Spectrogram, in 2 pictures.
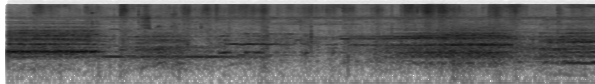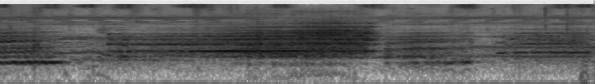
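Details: Howler monkeys calling loudly: long, rough, droning roars that swell and fade in overlapping waves, with layered harmonic tones and a few higher tonal notes running through the chorus.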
